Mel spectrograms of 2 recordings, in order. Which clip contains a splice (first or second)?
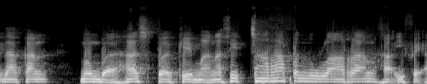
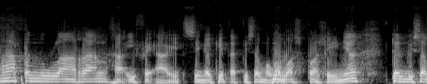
second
